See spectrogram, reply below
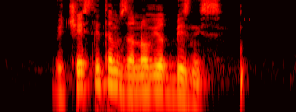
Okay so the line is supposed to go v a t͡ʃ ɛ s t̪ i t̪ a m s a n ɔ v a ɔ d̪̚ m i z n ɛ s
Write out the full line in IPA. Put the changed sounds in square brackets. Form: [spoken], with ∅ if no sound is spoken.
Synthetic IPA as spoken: v [i] t͡ʃ ɛ s t̪ i t̪ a m [z] a n ɔ v [i] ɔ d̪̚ [b] i z n [i] s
